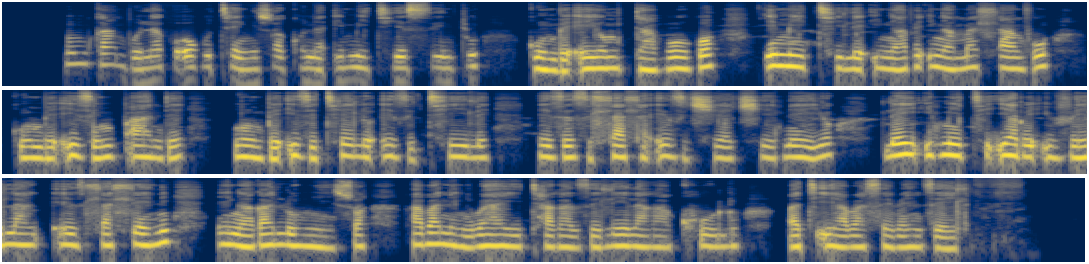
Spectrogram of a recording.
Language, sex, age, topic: North Ndebele, female, 50+, health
